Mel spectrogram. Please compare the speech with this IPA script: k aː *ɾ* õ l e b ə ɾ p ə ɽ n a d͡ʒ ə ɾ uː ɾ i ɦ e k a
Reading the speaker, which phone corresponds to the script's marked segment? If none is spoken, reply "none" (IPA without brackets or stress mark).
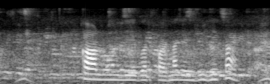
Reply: l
